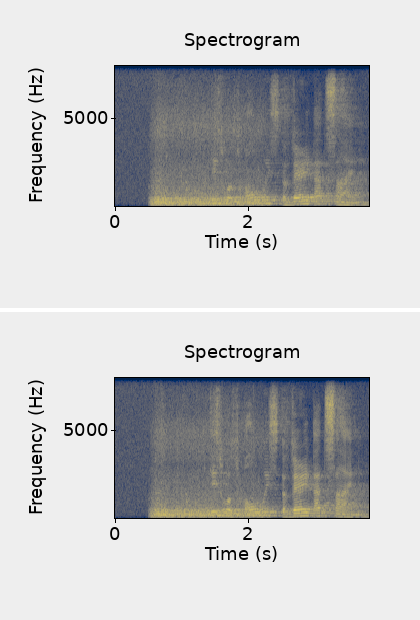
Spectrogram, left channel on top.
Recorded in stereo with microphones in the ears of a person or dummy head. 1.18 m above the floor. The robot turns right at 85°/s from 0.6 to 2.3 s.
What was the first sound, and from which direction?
A man speaking, 115° right.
